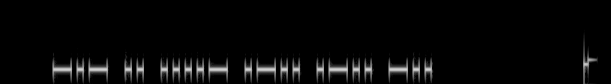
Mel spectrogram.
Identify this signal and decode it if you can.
Morse code, heard as a keyed tone, about 21 wpm, 700 Hz. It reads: KI4LLD
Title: USA Call Signs - 3x Character Spacing - 20wpm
